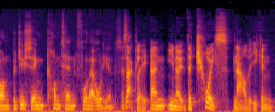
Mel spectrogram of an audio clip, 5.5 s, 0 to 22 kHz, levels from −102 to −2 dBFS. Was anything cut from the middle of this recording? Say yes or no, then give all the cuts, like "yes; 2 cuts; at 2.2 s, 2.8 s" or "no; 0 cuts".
no; 0 cuts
